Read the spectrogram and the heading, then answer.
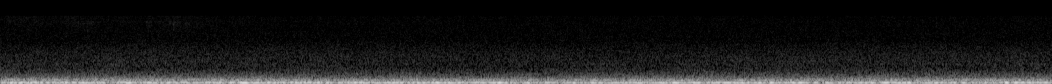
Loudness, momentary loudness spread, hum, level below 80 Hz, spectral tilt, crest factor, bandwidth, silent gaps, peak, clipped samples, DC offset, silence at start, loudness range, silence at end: -23 LUFS; 4 LU; none; -22 dBFS; -9 dB/octave; 12 dB; 9.6 kHz; none; -8 dBFS; under 0.1%; 0.3%; 0 s; 1 LU; 0 s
